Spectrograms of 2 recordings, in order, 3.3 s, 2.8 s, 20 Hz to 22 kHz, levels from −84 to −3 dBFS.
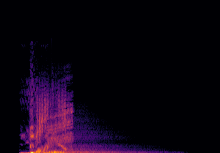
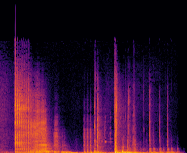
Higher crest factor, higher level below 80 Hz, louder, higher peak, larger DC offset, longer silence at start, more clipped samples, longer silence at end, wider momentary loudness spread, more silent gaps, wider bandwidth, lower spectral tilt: about the same, 24 dB vs 20 dB; second, -38 dBFS vs -24 dBFS; second, -26 LUFS vs -22 LUFS; second, -4 dBFS vs 0 dBFS; neither; first, 0.3 s vs 0 s; neither; first, 1.95 s vs 0.1 s; first, 24 LU vs 10 LU; neither; second, 11.5 kHz vs 17 kHz; first, -6 dB/octave vs -3.5 dB/octave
